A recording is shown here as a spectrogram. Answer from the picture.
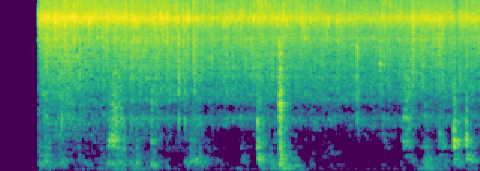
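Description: Food sizzling as it fries in hot oil in a pan, starting abruptly about half a second in, while it is stirred, with a few sharp knocks of the utensil against the pan.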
